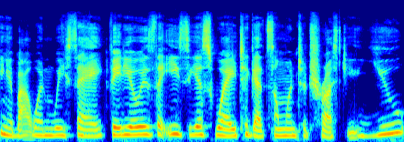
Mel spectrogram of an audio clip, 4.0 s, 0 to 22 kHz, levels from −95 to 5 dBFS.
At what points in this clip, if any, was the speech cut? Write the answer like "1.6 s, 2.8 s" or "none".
1.0 s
